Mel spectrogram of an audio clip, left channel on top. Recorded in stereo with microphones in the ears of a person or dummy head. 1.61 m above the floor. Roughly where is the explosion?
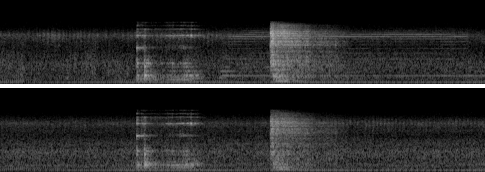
Left.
